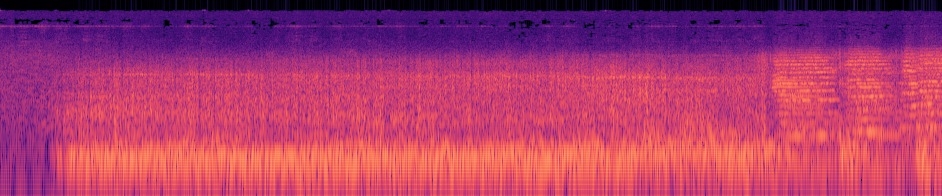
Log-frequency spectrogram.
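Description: A loud, steady low rumbling noise that starts about half a second in, with brass theme music of sustained chords coming in near the end.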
